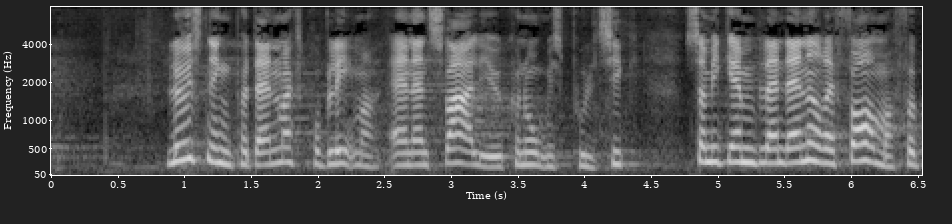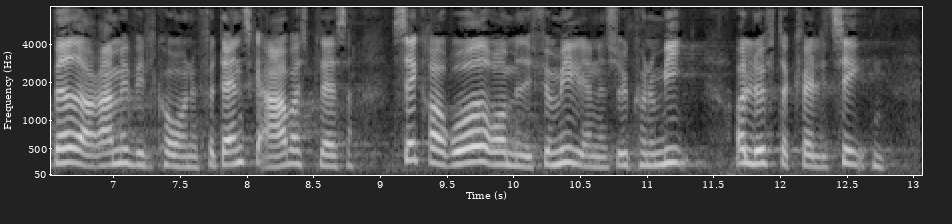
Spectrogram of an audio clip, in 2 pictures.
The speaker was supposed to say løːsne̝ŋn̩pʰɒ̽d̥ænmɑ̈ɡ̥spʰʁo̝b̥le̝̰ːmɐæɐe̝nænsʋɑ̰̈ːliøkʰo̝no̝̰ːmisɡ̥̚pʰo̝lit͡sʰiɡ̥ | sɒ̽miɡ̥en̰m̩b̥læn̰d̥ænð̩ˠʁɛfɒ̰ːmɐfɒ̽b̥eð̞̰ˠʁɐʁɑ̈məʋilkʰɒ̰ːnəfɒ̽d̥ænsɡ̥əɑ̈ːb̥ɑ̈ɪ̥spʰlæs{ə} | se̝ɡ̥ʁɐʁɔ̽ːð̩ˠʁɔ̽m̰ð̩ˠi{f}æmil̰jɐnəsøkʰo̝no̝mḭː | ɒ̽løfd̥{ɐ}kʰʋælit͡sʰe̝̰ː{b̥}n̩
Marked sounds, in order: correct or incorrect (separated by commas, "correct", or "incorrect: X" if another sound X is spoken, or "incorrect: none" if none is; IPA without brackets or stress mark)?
incorrect: ɐ, correct, correct, incorrect: d̥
